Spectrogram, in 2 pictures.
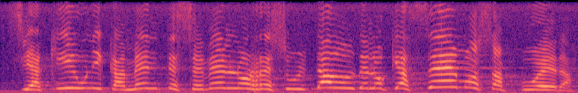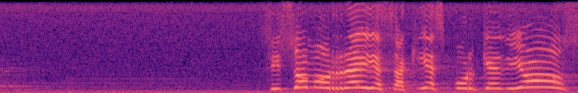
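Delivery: loud, rising preacher's cry; fiery preaching. Acted. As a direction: preach it out at full force. Preacher rising to full force.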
